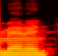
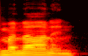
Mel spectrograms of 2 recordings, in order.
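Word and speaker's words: Mannun: right that's exactly right m-a-n-n-u-n like man none it's kind of weird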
